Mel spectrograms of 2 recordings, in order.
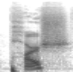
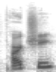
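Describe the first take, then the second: First: The name is said with a French-style pronunciation. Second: The name is said with a plain English pronunciation. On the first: The speaker calls it wrong. "I was thinking it was some weird French pronunciation" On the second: The speaker calls it right. "I now stand corrected"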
